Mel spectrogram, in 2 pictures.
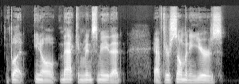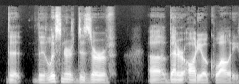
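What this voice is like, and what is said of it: Slightly rough, hoarse voice. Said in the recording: “my voice is still a little rough from the cold or whatever it was I had last week”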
